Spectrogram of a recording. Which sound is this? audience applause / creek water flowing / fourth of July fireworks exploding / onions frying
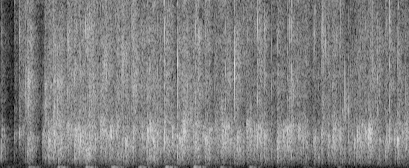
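audience applause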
